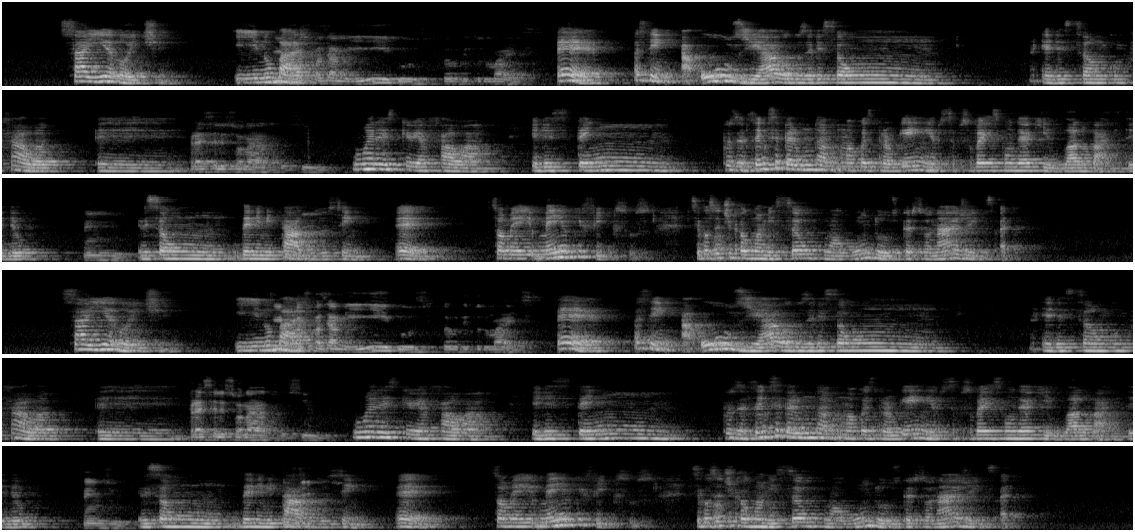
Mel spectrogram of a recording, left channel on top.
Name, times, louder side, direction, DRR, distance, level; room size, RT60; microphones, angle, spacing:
voice 1, 0.6-1.7 2.3-3.1 5.5-6.0 6.3-9.4 10.3-11.8 12.2-13.2 14.8-16.2 16.6-18.1 18.5-22.9 24.0-26.3 26.6-27.0 27.5-32.7, equal, 80° left, 5 dB, 3.8 m, -23 dB
voice 2, 2.7-5.2 13.2-14.5 23.4-23.9 25.4-25.7 29.7-29.9, right 2 dB, 85° right, 4 dB, 2.4 m, -31 dB
21.0 x 8.6 x 7.1 m, 0.92 s
head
